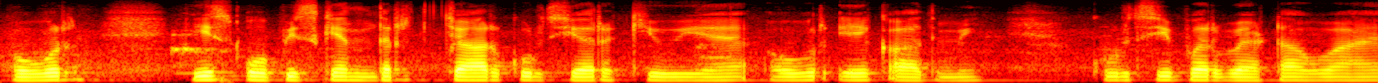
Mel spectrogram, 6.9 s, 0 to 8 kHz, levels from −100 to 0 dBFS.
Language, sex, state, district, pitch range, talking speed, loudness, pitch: Hindi, male, Uttar Pradesh, Saharanpur, 120-125 Hz, 155 wpm, -20 LUFS, 120 Hz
